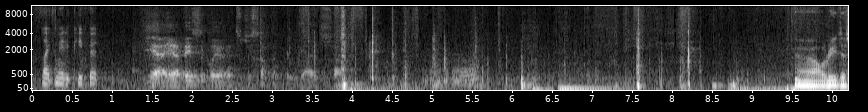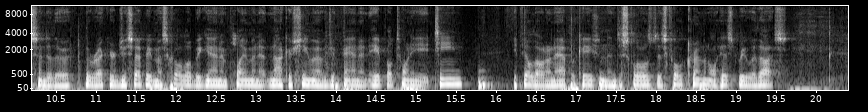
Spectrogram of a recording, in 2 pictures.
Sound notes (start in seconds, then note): 5.3 papers shuffling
